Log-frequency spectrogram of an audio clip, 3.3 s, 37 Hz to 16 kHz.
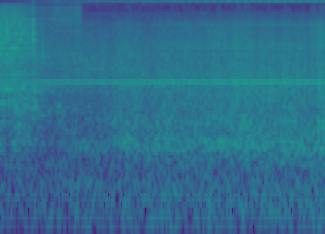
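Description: Steady, loud engine drone of an airplane cruising at about 3,600 metres with skydivers aboard, a broad continuous roar filling the cabin with no break, no voices heard.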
